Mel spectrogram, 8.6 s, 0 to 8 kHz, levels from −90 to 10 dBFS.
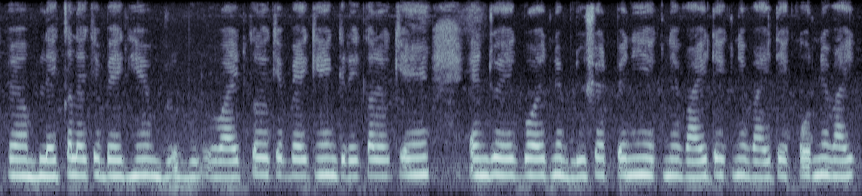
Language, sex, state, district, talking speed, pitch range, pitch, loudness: Hindi, female, Bihar, Begusarai, 250 wpm, 205-220 Hz, 215 Hz, -13 LUFS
